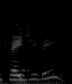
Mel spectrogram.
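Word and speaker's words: Cagey Bea: Uh let's do Let's do KGB. KGB. All right. That's spelled C A G E Y B E A.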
